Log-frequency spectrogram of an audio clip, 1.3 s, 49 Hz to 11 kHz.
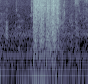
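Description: A Sandhawk gun fires a quick burst in Borderlands 2, a short rush of rapid shots that comes out as one blurred blast, fairly faint over quiet game background.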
